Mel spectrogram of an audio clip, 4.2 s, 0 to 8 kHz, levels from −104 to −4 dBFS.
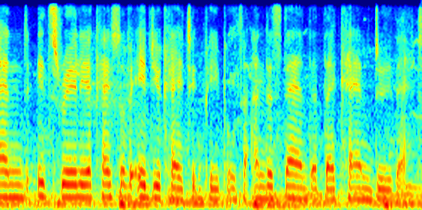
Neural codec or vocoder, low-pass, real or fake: none; 7.2 kHz; real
